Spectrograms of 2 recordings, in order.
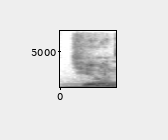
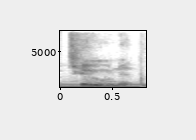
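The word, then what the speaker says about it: Teun: by a Dutch journalist tuned Tony Well, the Dutch pronunciation be tune or toying probably tune.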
